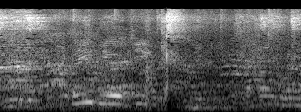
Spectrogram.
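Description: Indistinct chatter of several people, with a child's voice among them.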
